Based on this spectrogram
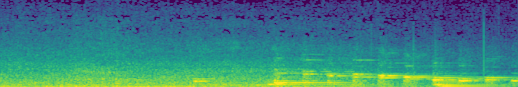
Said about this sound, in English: Okay, it's back out into some heavy traffic and on to our last destination.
